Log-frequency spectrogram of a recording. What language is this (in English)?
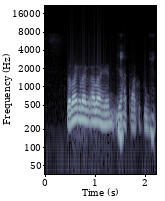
Fula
